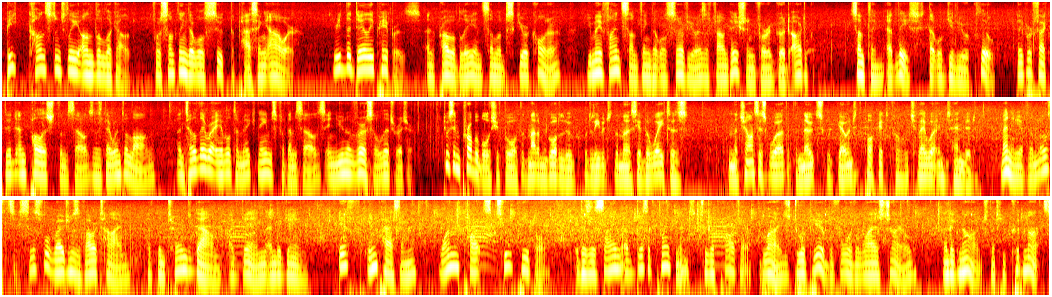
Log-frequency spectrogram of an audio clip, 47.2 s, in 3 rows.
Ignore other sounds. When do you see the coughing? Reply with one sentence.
The coughing can't be heard in this clip.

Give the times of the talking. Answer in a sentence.
You can hear the talking from 0.0 to 47.1 s.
